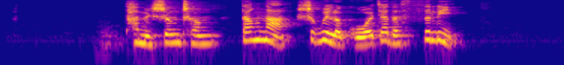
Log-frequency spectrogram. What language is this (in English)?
Chinese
